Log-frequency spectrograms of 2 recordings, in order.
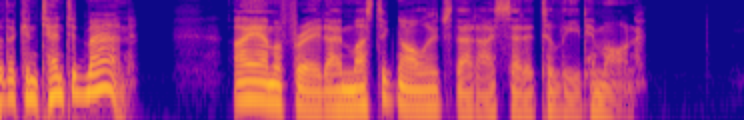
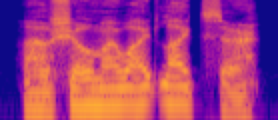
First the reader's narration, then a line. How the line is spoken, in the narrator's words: he said in his peculiar low voice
